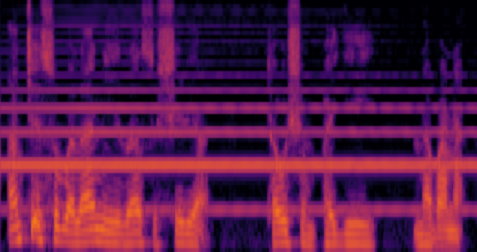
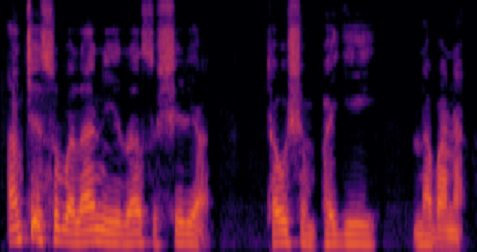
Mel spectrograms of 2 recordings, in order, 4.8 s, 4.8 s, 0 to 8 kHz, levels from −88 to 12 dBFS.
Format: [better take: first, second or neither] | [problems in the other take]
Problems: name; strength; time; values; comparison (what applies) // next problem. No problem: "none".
second | background sound (Wind instrument, woodwind instrument); 5 dB below the speech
